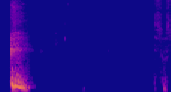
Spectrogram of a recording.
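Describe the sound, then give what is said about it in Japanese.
A single short, gravelly throat clearing, followed by a pause of near silence before faint speech starts at the very end. “たびたびあの、咳払い、これ失礼しますけども、ね。”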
